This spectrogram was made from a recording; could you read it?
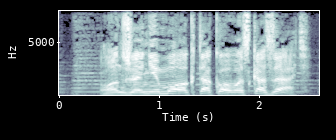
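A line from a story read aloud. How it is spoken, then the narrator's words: Exclaiming. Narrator (Russian): воскликнул Серый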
